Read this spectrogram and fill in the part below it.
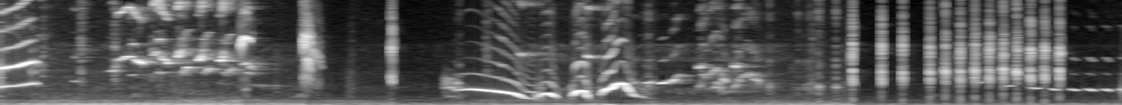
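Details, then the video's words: White-rumped shama, fighting song with many voices: varied high whistles, a looping rich warble dipping and rising, then a fast evenly spaced series of sharp ticking notes ending in a falling whistle. "chòe lửa hót đánh đuôi thái độ.kích chòe lửa hót đấu. chòe lửa hót nhiều giọng căng lửa"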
